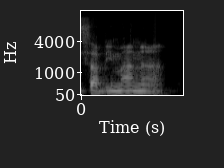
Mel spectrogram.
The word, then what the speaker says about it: Nsabimana: So thank you, Jean-Claude and Nsabimana.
